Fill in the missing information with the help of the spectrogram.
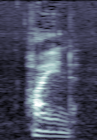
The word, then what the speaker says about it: hind: Is it hind or hind? – Hind. It's hind. I've said it wrong my entire life until Judy corrected me here a few weeks ago.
